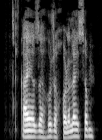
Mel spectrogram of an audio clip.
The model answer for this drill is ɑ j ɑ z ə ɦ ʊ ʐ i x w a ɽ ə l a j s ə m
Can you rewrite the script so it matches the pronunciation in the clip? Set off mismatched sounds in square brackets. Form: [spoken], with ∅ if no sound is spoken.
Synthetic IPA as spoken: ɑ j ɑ z ə ɦ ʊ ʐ [a] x w a ɽ ə l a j s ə m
